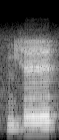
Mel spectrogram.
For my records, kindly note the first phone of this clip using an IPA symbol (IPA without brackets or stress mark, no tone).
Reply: ŋ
